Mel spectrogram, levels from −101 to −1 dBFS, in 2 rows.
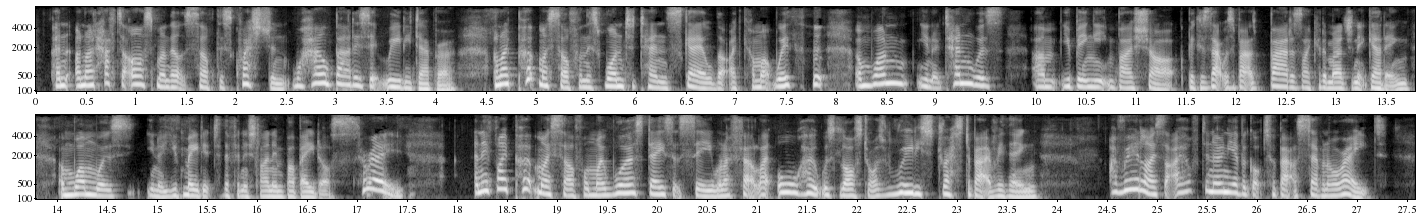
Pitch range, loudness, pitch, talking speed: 160-230 Hz, -19 LUFS, 190 Hz, 240 wpm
